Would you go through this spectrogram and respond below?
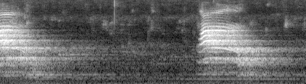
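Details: A pet cat vocalizing insistently as if asking for something, echo applied: two loud, bright meows about three seconds apart, each gliding down in pitch and fading into a lingering reverberant tail in a quiet indoor room.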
